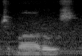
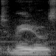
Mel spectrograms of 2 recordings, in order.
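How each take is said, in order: First: It is said in a British accent. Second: It is said in a non-British, American-style accent. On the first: "The Brits pronounce... They say tomatoes" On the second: "They don't say tomatoes"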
